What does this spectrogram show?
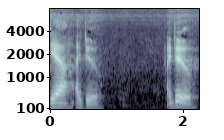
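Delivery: low, soft, understated reply; quiet assurance. Acted. God answering people who say he doesn't understand, quiet and low. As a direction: answer gently, letting a pause sit before repeating.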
